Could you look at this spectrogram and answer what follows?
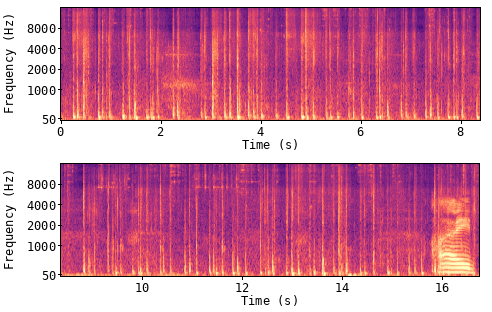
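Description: Horse hooves clip-clop steadily along a road in the medieval video game Kingdom Come: Deliverance, a brisk rhythmic trot throughout, ending with a loud whinny from the horse.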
